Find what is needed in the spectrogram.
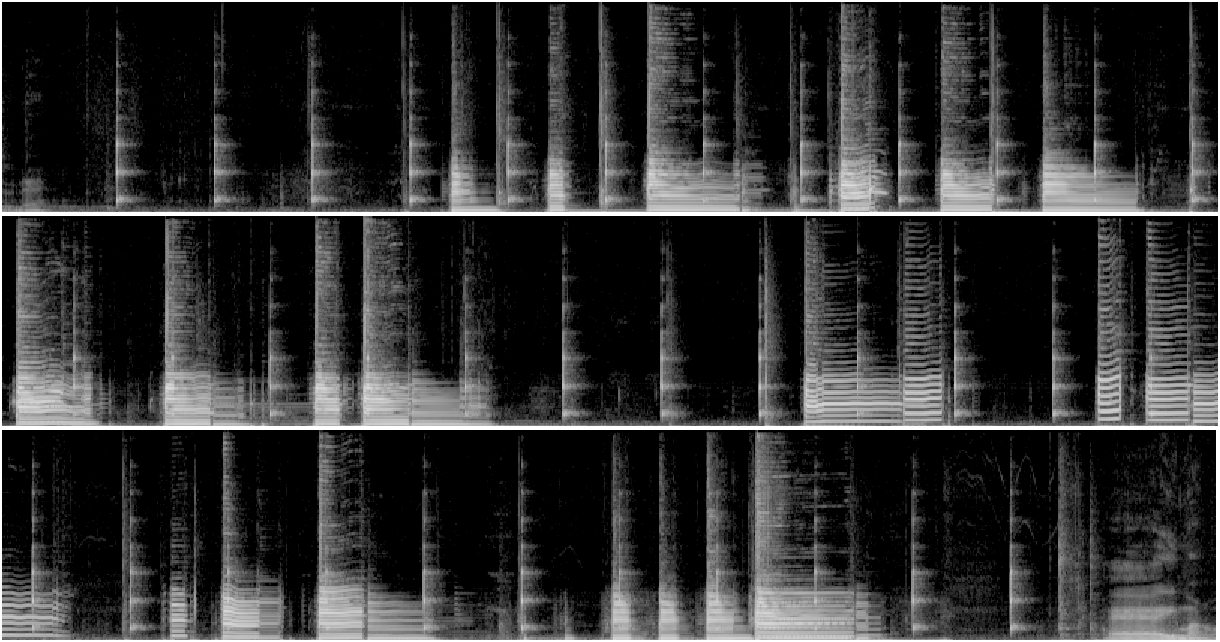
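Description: Electric guitar with a Telecaster-style body playing short, clean, bluesy single-note phrases that start off the beat, leaving gaps between them. Under it runs a backing with a low, held bass line and a light, regular ticking beat.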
